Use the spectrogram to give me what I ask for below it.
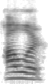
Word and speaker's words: hour: words in english where it's possible to drop the h and we don't furnace it word likes honest honor air and hour there are number of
